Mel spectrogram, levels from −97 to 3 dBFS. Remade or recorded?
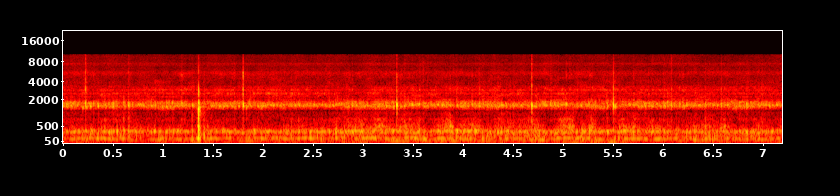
remade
